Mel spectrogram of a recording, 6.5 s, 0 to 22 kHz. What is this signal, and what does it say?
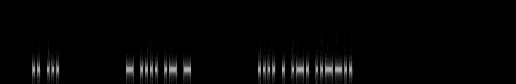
Morse code, heard as a keyed tone, about 40 wpm, 700 Hz. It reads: IS THAT HER?
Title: 4x Word-Spacing - Sentences from Top 100 Words - 40wpm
